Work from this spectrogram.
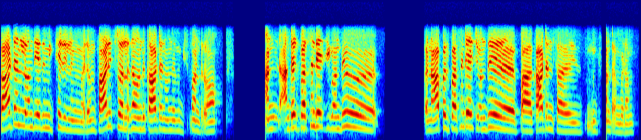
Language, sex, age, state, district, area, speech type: Tamil, female, 30-45, Tamil Nadu, Vellore, urban, conversation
